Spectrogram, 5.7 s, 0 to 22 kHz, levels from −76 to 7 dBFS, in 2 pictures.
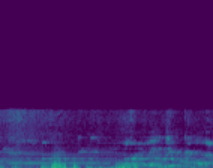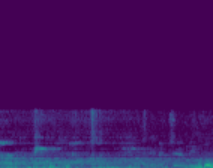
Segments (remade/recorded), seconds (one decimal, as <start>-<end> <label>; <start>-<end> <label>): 0.0-1.3 recorded; 1.3-4.7 remade; 4.7-5.7 recorded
